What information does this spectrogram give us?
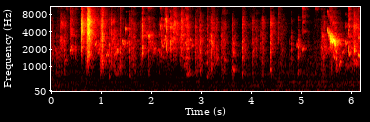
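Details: Morning parakeets chattering in scattered short chirps, broken by two loud rasping squawks, one early and one near the end.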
